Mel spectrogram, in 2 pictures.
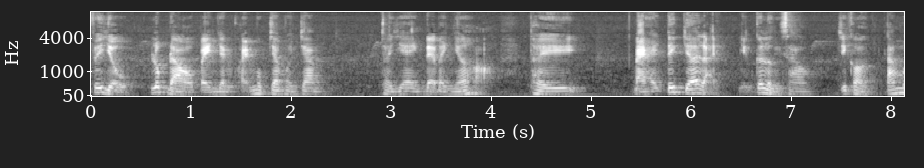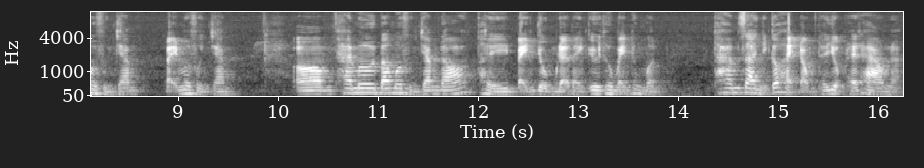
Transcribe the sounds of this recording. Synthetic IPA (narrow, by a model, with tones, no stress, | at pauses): vi˨˦zṵ˧˨lʊ˦˥k͡p̚ɗə˨˩wɓa̰ː˧˨nza˨˩jŋ̟xwaː˧˩ŋmo˨˩t̚t͡ɕa˧mfə˨˩nt͡ɕa˧m | t̪ʰəː˨˩jzaː˧nɗe˧˩ɓa̰ː˧˨nɲəː˨˦ɦɔ̰˧˨ | t̪ʰi˨˩ | ɓa̰ː˧˨nha̰˧˥jt̪i˦˥ət̚t͡ɕeː˨˦la̰ː˧˨jɲɨ̰˧˥kaː˨˦jlə˨˩nsa˧w | t͡ɕḭ˧˩kɔ˨˩nt̪aː˨˦mːɨ˧əjfə˨˩nt͡ɕa˧m | ɓa̰˧˩jmɨ˧jfə˨˩nt͡ɕa˧m | ʔəː˨˩haː˧jmɨ˧əjɓaː˧mɨ˧əjfə˨˩nt͡ɕa˧mɗɔ˨˦t̪ʰi˨˩ɓa̰ː˧˨nzʊ˨˩ŋ͡mɗe˧˩ɓa̰ː˧˨nʔi˧ət̪ʰɨ˧əŋɓa̰ː˧˨nt̪ʰɨ˧ŋ͡mmï˨˩ŋ̟ | t̪ʰaː˧mzaː˧ɲɨ̰˧˥ŋkaː˨˦ɦwa̰ː˧˨˩t̚ɗə̰˧˨ŋ͡mt̪ʰe˧˩jzʊ̰˨˧˩k͡p̚t̪ʰe˧˦t̪ʰaː˧wnaː˨˩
